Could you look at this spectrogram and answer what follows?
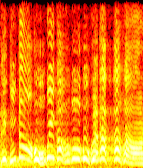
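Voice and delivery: high braying "No, no" like a mule; mule language. Retold or imitated. Mule-headed wife braying instead of words. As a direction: bray it out like a mule. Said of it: "speaking mule language like that".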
